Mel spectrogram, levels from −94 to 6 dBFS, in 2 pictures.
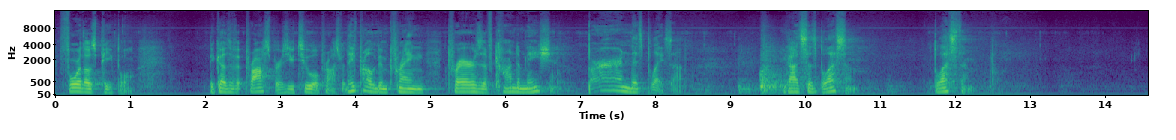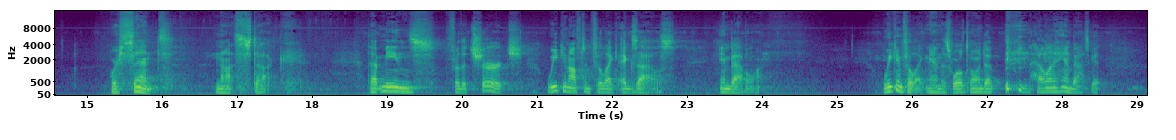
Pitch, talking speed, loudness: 110 Hz, 120 wpm, -21 LUFS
